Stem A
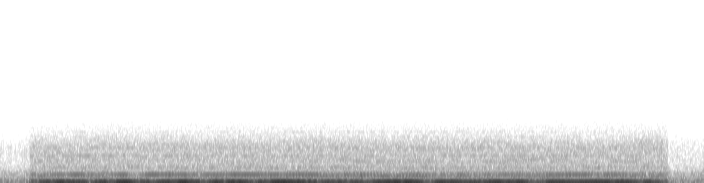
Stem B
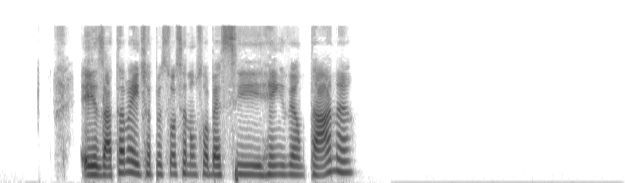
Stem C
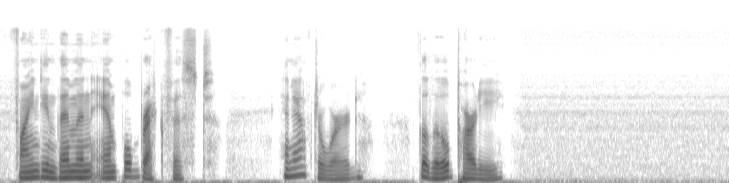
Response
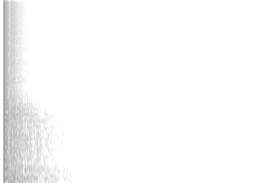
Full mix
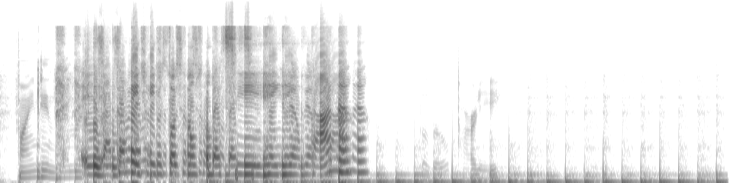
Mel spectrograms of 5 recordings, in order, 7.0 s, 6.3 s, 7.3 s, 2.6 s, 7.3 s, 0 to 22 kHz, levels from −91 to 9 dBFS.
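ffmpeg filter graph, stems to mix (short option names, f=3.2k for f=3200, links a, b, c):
-filter_complex "[0:a]highpass=40,alimiter=level_in=1dB:limit=-24dB:level=0:latency=1:release=473,volume=-1dB,adelay=1700,volume=-1dB[a];[1:a]asoftclip=type=tanh:threshold=-19dB,volume=2.5dB,asplit=3[b][c][d];[c]volume=-8dB[e];[2:a]lowpass=6k,alimiter=level_in=1dB:limit=-24dB:level=0:latency=1:release=22,volume=-1dB,volume=-5dB[f];[d]apad=whole_len=321677[g];[f][g]sidechaincompress=threshold=-37dB:ratio=8:attack=16:release=1430[h];[a][h]amix=inputs=2:normalize=0,equalizer=f=125:t=o:w=1:g=-5,equalizer=f=500:t=o:w=1:g=-10,equalizer=f=2k:t=o:w=1:g=6,equalizer=f=4k:t=o:w=1:g=9,equalizer=f=8k:t=o:w=1:g=10,acompressor=threshold=-37dB:ratio=6,volume=0dB[i];[e]aecho=0:1:161:1[j];[b][i][j]amix=inputs=3:normalize=0,aeval=exprs='val(0)*pow(10,-21*if(lt(mod(5.3*n/s,1),2*abs(5.3)/1000),1-mod(5.3*n/s,1)/(2*abs(5.3)/1000),(mod(5.3*n/s,1)-2*abs(5.3)/1000)/(1-2*abs(5.3)/1000))/20)':c=same"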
